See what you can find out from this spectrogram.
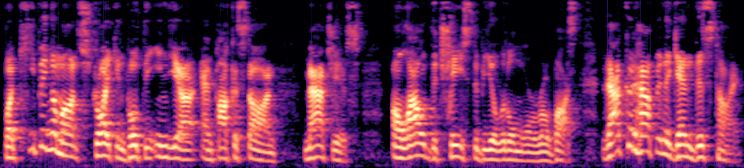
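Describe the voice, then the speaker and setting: A man's voice: medium pitch, big pitch swings, moderate pace, sharp tone. A man whose first language is Tamil, hosting a podcast and talking through a cricket match preview in a conversational, thinking-aloud way. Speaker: podcast host. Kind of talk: solo cricket preview commentary.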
